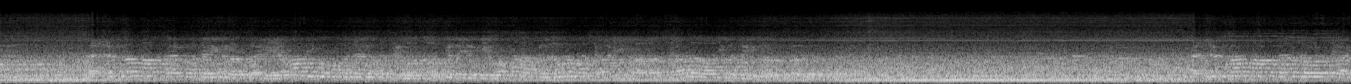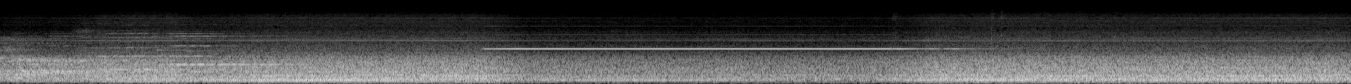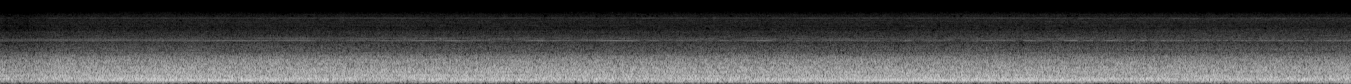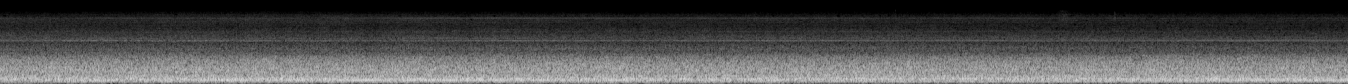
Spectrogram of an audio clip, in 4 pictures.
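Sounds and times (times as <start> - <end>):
train hum: 0.0 - 18.4
thin high tone: 13.8 - 17.1.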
